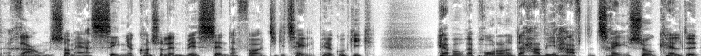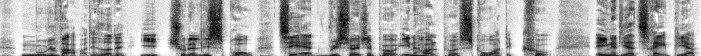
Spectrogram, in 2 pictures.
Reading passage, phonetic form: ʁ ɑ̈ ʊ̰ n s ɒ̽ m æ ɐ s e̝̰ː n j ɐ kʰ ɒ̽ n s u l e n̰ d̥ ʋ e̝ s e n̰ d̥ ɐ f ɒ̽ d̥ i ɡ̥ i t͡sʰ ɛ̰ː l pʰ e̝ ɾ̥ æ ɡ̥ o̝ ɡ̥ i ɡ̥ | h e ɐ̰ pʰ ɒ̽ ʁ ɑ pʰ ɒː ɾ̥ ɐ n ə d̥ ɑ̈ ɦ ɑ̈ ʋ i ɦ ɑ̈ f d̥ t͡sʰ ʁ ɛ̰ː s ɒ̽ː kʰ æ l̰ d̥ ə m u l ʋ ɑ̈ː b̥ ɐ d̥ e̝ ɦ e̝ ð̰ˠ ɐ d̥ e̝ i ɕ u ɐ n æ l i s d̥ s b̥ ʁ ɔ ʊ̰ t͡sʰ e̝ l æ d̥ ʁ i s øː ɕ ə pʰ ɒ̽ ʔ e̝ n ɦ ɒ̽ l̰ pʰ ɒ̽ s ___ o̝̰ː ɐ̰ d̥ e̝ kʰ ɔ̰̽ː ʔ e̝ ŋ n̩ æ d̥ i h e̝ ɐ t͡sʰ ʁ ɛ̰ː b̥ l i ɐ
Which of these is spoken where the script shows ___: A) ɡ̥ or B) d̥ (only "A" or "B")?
A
